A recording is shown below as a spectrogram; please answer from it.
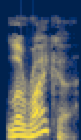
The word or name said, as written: lorica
